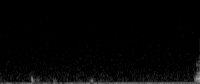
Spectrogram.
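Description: Pause with a steady low hum in the background and three faint, soft low thumps in the first second.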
